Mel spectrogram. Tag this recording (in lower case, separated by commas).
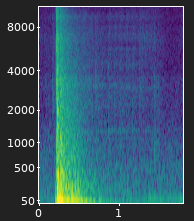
slam, door, domestic sounds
